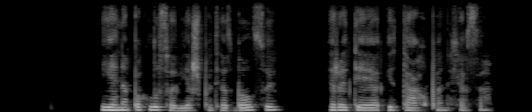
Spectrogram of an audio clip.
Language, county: Lithuanian, Panevėžys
